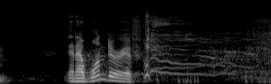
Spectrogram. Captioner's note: laughs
